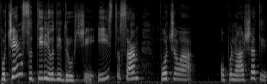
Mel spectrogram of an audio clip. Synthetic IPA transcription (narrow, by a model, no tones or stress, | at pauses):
po̞t͡ʃe̞musut̪iːʎuːd̪id̪ɾuːʃt͡ʃḭḭʔiist̪o̞sam | po̞t͡ʃela | oponaːʃat̪i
